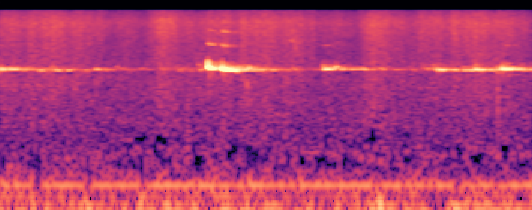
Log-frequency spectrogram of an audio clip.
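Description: Bell Miners give clear, high, bell-like 'tink' notes that run together into a steady ringing chorus, a few brighter notes standing out, over a faint low rumble.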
